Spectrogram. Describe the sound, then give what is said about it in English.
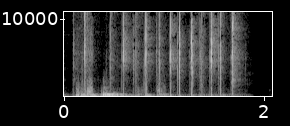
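A ballpoint pen clicks rapidly about ten times in a quick, fairly even rhythm, each snap sharp, with no voices. “This is um, things like people popping chewing gum, uh, clicking a pin”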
